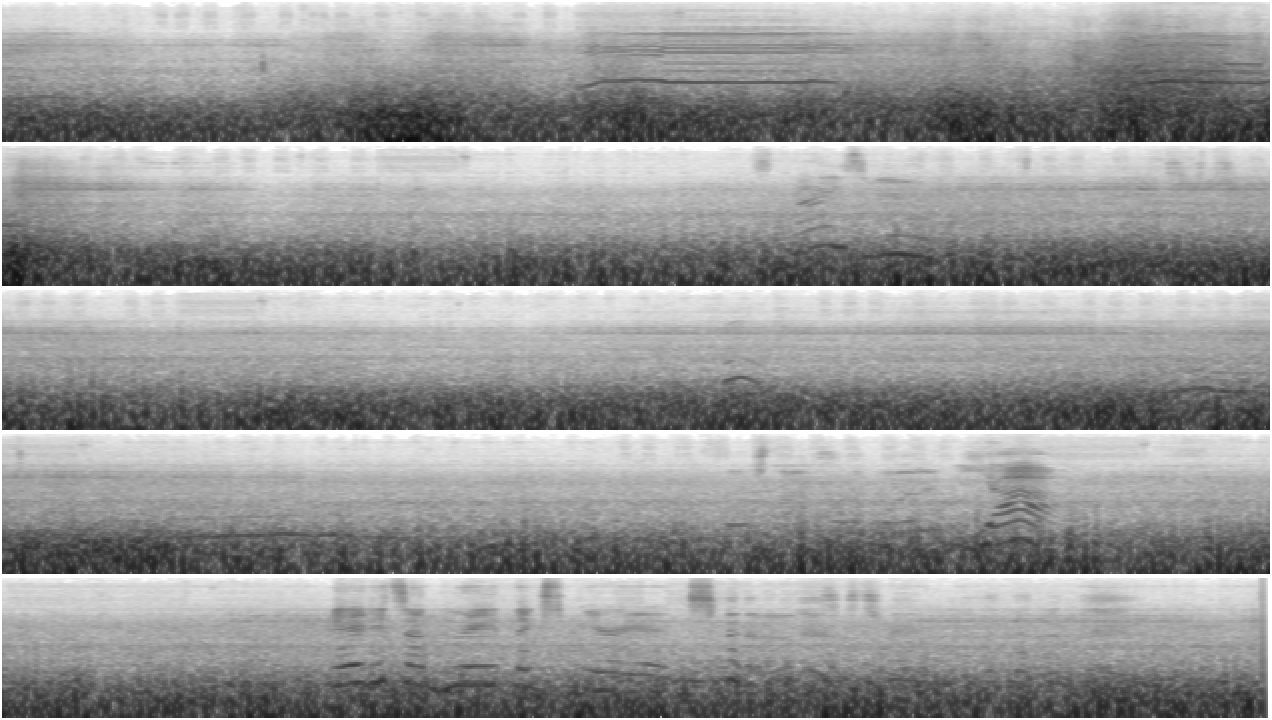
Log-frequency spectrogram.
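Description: Steady low wind rumble on the camera's microphone from the airflow of a paraglider in flight. Brief voice sounds break through about three and six seconds in.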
